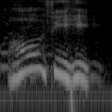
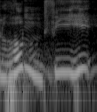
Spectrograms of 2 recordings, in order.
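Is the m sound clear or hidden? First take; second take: hidden; clear. First: The m is hidden and blends into the f. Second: The m is clearly closed before the f. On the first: The speaker calls it wrong. "ولا تقل هم فيه" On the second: The speaker calls it right. "تقول هم فيه"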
